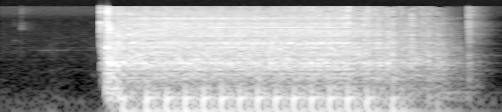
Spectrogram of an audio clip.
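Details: Scooter with a cheap replacement cylinder and piston after a seizure, spark confirmed, electric starter: spins the engine about two seconds with quick even compression pulses, around nine a second, but never fires.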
